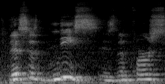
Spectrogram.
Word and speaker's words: Nissi: Now, we have the nun and the kirik. That's where we get the ni from. Right? Okay. But we also have this samek with this dagesh in. So what we need to do is take that single letter and we're going to turn it into two of them.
